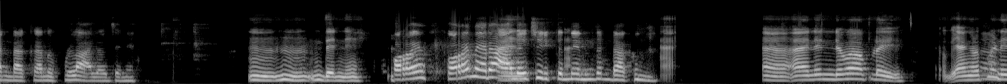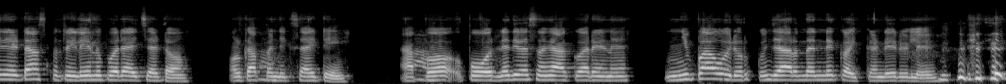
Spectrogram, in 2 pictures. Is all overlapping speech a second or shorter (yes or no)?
yes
